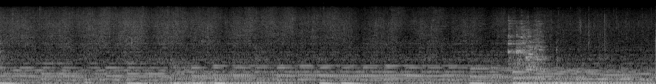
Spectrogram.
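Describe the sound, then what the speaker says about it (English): Vegetables fry in a pan with a steady, close sizzle that swells briefly with a stirring scrape near the end. "Vegetables cooked while the tenderloin is in preparation"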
